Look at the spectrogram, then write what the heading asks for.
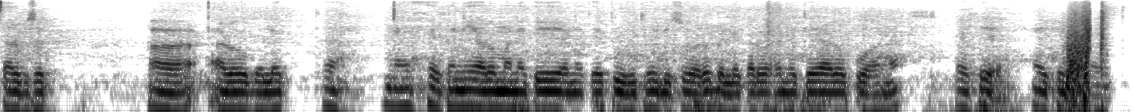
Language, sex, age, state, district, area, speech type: Assamese, male, 45-60, Assam, Morigaon, rural, spontaneous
